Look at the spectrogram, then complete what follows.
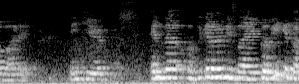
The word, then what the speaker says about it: Ghita: So my name is Ghita. It's written G-H-I-T-A, but it's pronounced Ghita.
